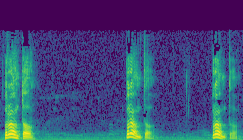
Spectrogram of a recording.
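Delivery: steady radio storytelling voice; host reading a short story on air; story narration. Acted. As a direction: read it like a tale to the listeners. Host reads a story aloud.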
